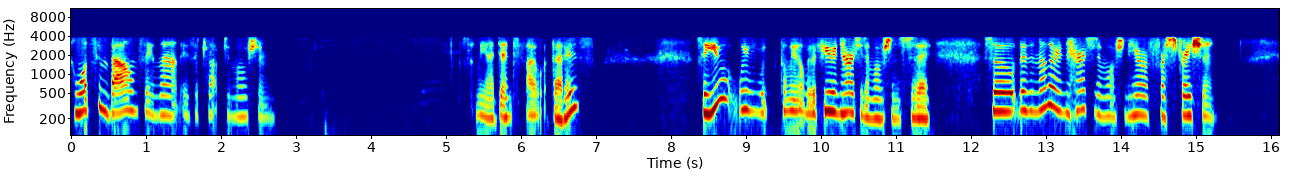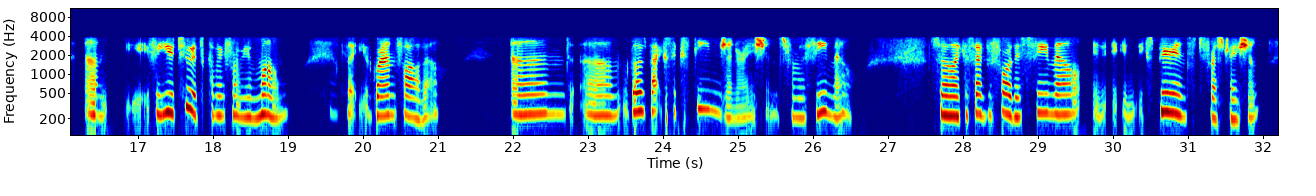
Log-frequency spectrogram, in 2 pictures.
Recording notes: takes your calls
